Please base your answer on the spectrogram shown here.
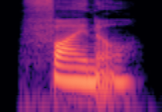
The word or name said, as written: final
